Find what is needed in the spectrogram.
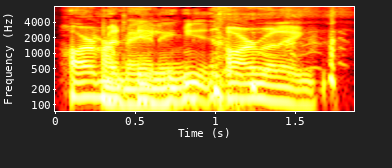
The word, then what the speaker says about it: Harmening: Did I say your last name right this time? Harmening. – Harmening.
